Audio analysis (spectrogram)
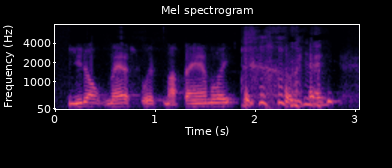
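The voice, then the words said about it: Imitates another person's voice. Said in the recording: “my best Marlon Brando impression.”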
